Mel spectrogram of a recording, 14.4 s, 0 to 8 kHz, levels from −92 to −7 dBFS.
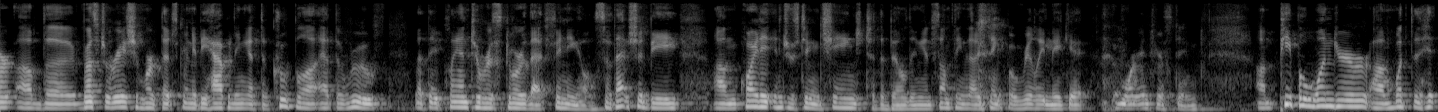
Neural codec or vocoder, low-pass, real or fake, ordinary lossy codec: codec, 16 kHz, 4 kbps, X-Codec, HuBERT features, trained on balanced general audio; 7.2 kHz; fake; MP3, 64 kbps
